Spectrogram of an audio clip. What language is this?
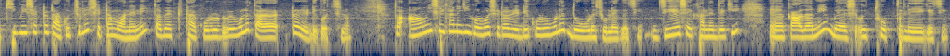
Bangla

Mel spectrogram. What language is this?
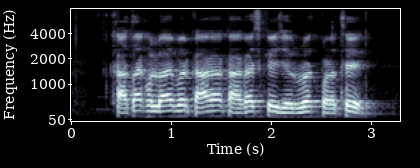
Chhattisgarhi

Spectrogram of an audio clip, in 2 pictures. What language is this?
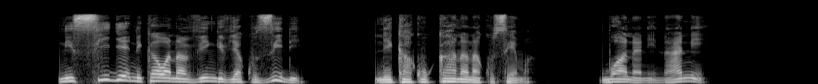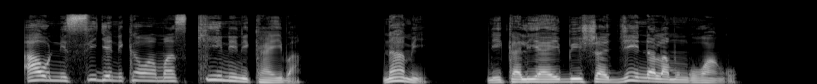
Swahili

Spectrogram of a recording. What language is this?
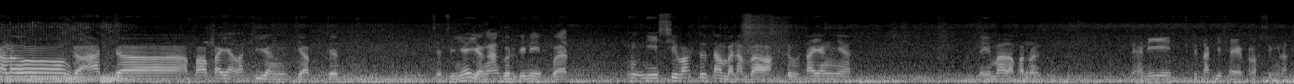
Indonesian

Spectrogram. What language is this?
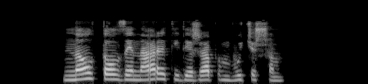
Mari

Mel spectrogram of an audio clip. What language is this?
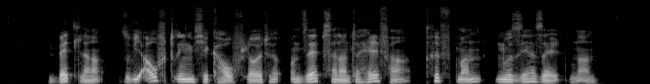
German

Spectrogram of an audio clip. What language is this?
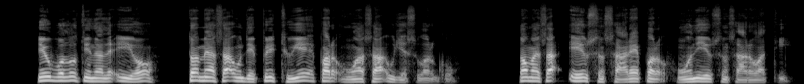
Kullu Pahari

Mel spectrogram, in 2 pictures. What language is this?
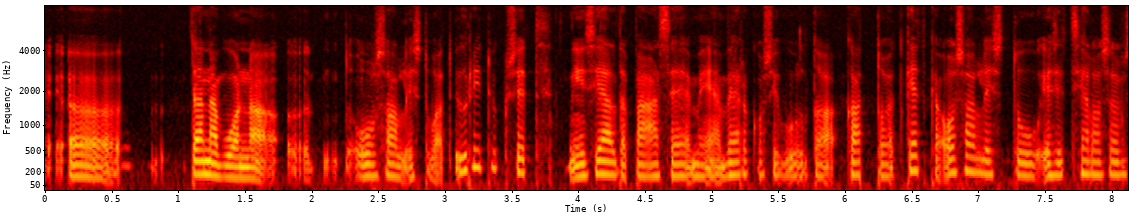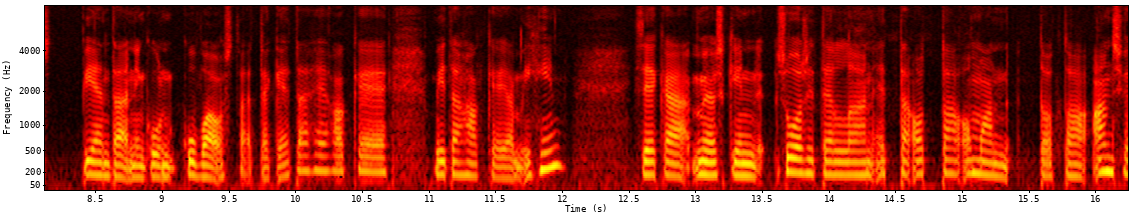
Finnish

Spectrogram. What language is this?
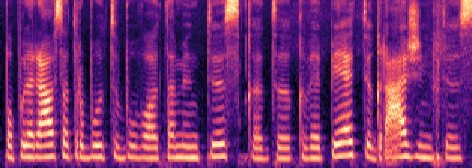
Lithuanian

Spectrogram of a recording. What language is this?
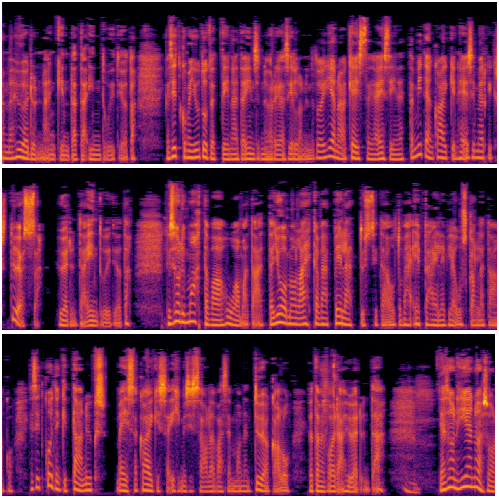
Finnish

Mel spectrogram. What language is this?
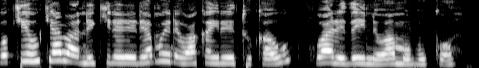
Kikuyu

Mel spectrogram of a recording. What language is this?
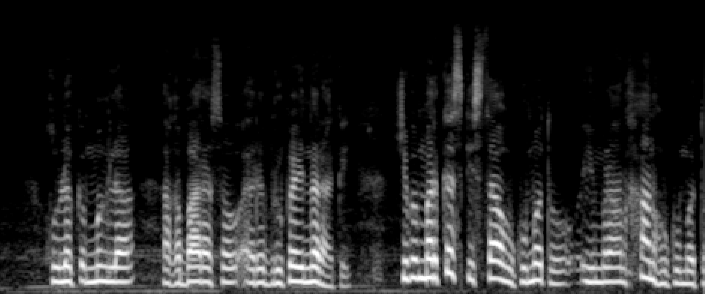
Arabic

